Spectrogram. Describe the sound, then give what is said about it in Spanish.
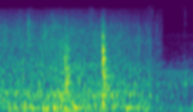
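Rain falling in a soft, steady hiss that stays level throughout, with a couple of slightly brighter drops or splashes standing out briefly; no voices. “Ay, pero cómo llueve y yo que no me traje el paraguas.”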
